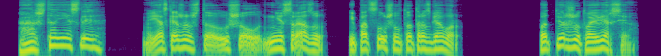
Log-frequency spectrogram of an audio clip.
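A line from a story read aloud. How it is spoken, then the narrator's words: Quiet speech. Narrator (Russian): Борис тихо сказал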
